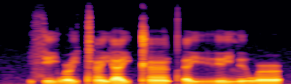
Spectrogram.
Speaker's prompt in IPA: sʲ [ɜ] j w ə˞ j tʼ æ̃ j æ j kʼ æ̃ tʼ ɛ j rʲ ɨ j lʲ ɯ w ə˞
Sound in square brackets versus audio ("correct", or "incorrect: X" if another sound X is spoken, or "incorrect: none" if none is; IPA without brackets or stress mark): incorrect: ɛ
